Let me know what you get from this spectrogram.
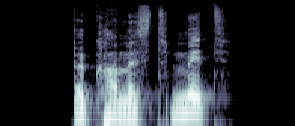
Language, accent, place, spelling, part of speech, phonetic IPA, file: German, Germany, Berlin, bekommest mit, verb, [bəˌkɔməst ˈmɪt], De-bekommest mit.ogg
- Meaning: second-person singular subjunctive I of mitbekommen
